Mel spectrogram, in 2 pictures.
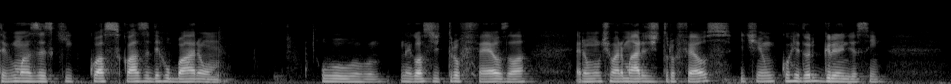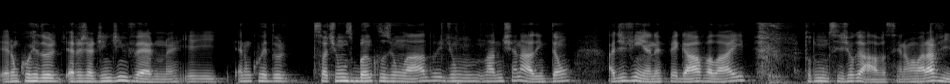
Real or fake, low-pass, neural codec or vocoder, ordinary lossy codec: real; 7.2 kHz; none; none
